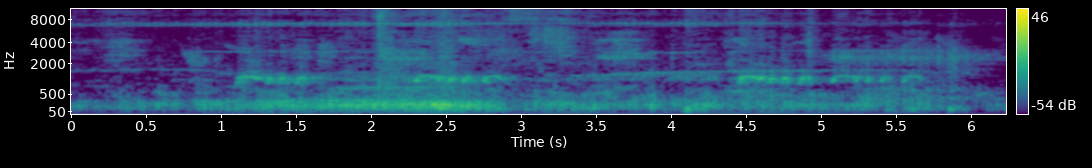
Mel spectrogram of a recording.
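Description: A caged wild dove cooing in several short phrases, over a low rumbling background noise that swells around the middle.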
